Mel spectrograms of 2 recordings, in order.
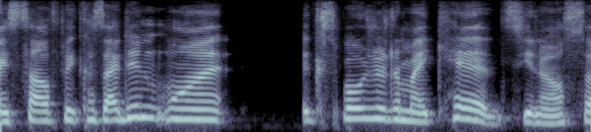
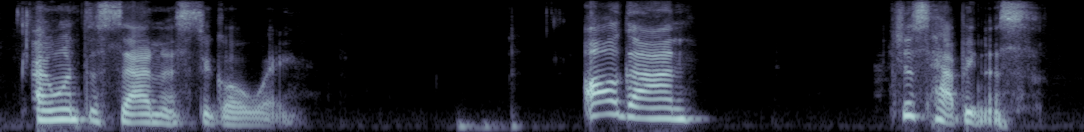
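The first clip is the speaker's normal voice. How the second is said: tearful speech while crying, slower. Answering a question while being told to stop crying, crying while talking. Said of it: "stop crying".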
